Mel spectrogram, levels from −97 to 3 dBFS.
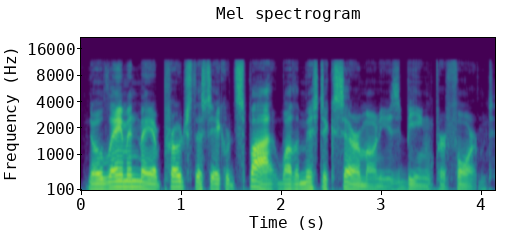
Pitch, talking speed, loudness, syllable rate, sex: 115 Hz, 205 wpm, -20 LUFS, 6.0 syllables/s, male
